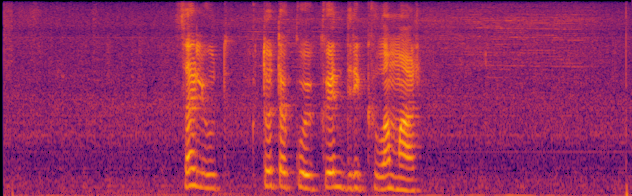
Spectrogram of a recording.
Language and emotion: Russian, neutral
